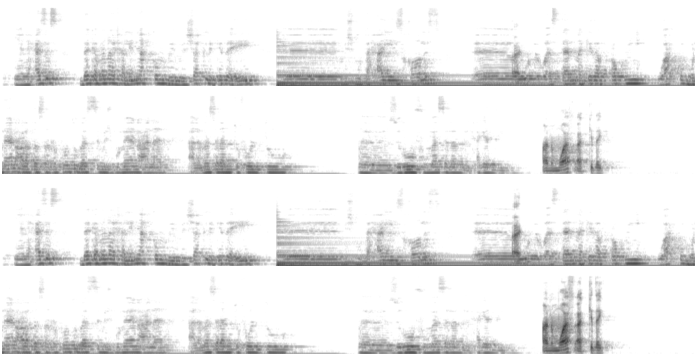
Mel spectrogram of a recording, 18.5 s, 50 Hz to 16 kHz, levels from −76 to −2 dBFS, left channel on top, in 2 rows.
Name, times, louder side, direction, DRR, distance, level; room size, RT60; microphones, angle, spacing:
voice 1, 0.2-0.7 1.0-3.3 3.7-5.8 6.2-11.4 11.7-13.1 14.0-15.9, equal, 20° left, 3.7 m, -36 dB
sound 1, 3.7-13.7, right 1 dB, 25° right, 0.8 m, -39 dB
voice 2, 16.4-17.3, right 6 dB, 55° right, 0.4 m, -28 dB
18.0 x 7.3 x 5.3 m
head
